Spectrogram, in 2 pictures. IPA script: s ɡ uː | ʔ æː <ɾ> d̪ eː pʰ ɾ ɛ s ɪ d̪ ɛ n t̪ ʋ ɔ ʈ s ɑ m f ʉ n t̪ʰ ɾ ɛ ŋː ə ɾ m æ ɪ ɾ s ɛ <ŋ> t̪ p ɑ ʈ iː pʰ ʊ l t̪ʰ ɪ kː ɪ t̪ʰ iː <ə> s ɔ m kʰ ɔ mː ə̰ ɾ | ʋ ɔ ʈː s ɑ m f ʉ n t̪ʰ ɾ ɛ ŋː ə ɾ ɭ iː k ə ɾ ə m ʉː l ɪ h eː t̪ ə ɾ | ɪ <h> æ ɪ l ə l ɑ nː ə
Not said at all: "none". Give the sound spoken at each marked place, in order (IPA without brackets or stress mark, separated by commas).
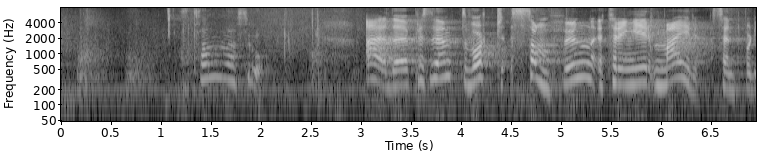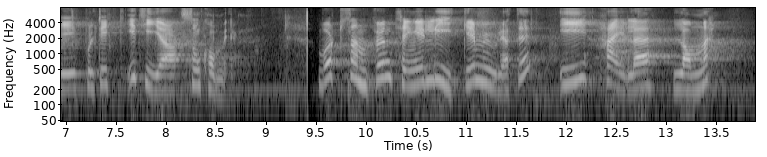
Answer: ɾ, n, ɑ, h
